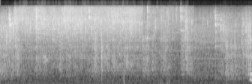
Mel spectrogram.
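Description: Bitter gourd frying in a pan with salt and turmeric over high heat, a steady bright sizzle running throughout with a few soft stirring clinks, no talking.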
